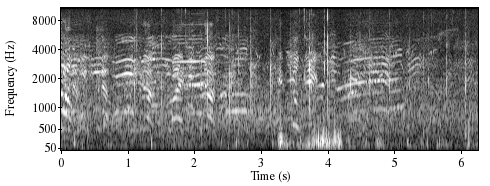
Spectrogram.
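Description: High-pitched young voices of players and spectators calling out and cheering at a softball game, overlapping throughout, with one sharp knock about three seconds in.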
